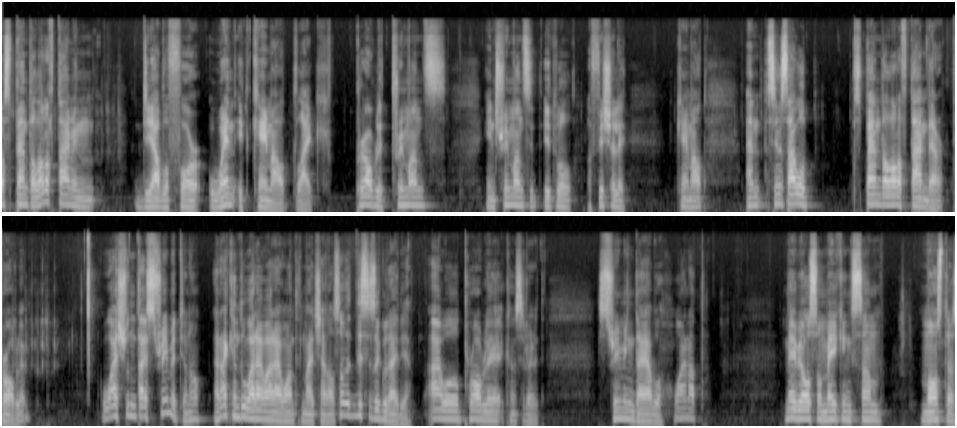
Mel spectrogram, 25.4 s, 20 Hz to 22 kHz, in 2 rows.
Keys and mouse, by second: 0.0-1.3 typing, 12.8 [, 13.0 [, 13.1 [, 15.6 x, 21.0 1, 24.5 g, 24.9 [, 25.1 [.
